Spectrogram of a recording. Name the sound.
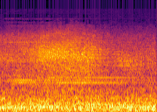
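spaceship engines running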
